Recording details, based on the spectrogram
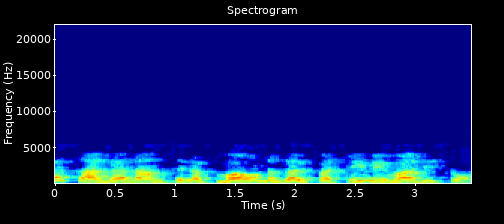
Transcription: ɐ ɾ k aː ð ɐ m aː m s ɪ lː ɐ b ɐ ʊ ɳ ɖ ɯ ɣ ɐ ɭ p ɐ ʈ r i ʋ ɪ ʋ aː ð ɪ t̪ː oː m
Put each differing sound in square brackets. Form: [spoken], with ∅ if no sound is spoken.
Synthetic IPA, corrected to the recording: ɐ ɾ k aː [ɣ] ɐ [n] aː m s ɪ [l] ɐ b ɐ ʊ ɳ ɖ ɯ ɣ ɐ ɭ p ɐ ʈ r i ʋ ɪ ʋ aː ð ɪ t̪ː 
